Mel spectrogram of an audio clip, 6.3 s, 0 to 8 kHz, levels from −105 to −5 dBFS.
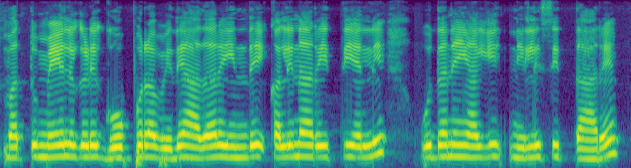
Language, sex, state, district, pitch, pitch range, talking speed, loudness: Kannada, female, Karnataka, Koppal, 200 Hz, 195-210 Hz, 85 wpm, -12 LUFS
